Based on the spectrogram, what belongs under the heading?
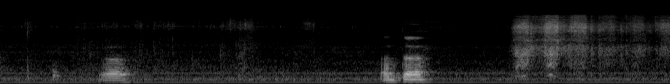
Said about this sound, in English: Sorry about that. Just have to blow my nose.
